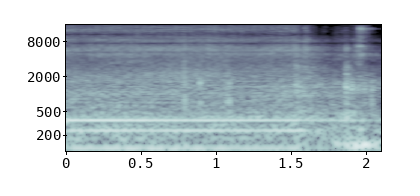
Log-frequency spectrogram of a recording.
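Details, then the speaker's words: 2017 two-bladed Rheem central air conditioner condenser, revisited: steady low motor hum with constant tone under the fan; noisy fan motor, as with many newer two-bladed Rheem and Ruud units. "And yeah, a lot of newer two-bladed Rheem and Ruud units get really noisy. And yeah, the motor's also noisy on this one as well."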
